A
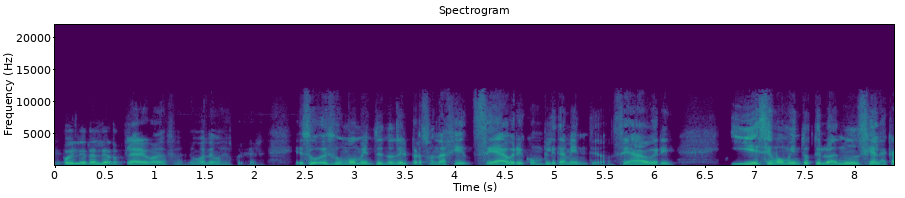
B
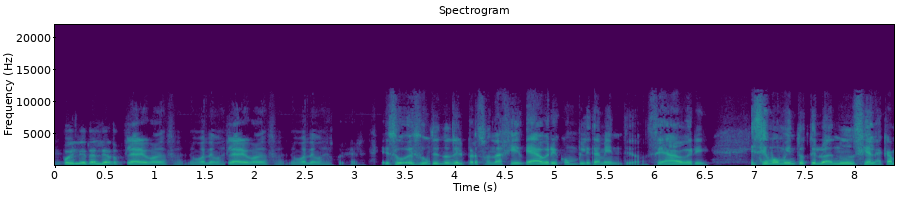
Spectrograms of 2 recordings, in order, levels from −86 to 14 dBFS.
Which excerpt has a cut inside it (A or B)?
B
